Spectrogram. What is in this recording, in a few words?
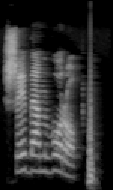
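"шедан вороп", Komi, female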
